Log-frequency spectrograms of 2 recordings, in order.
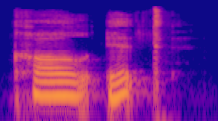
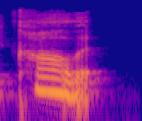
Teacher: we don't really pronounce the letter T at the end of the phrase. Instead of saying call it, we say call it with a held T.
